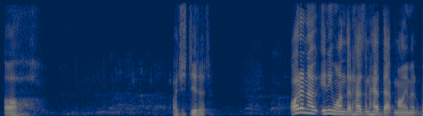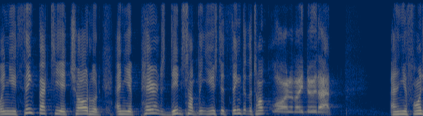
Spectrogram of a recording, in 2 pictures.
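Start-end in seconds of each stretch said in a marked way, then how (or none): 0.0-3.1 low, sinking mock dismay; dismayed realisation. Parent catching himself copying his dad, low mock dismay. 10.4-11.4 high, put-on kid's protest; complaining child. Child puzzled by parents' habits, high mock complaint.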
